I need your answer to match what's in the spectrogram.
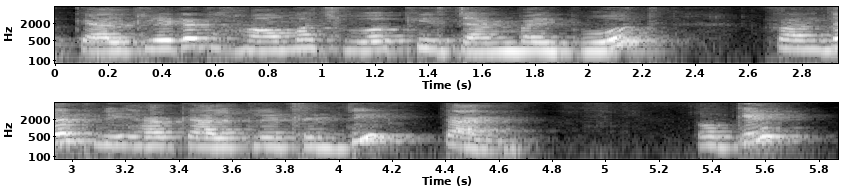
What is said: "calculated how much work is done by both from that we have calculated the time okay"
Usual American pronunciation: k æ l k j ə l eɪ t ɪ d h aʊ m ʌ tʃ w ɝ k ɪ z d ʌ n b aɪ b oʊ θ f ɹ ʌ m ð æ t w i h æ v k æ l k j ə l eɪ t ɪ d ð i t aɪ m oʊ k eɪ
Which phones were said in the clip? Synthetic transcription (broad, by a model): k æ l k j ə l eɪ t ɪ d h aʊ m ʌ tʃ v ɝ k ɪ z d ʌ n b aɪ b oʊ t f ɹ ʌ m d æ t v i h æ v k æ l k j ə l eɪ t ɪ d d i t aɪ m oʊ k eɪ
